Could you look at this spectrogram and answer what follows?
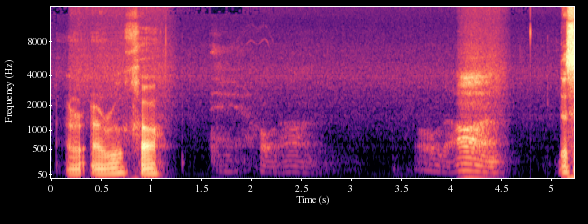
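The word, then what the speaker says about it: Araújo: It's basically air. Ojo, Ejo, and the emphasis Arujo. is on the O, but. Uh, um, uh, Arujo.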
